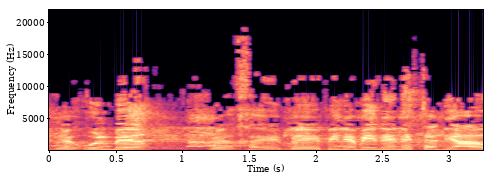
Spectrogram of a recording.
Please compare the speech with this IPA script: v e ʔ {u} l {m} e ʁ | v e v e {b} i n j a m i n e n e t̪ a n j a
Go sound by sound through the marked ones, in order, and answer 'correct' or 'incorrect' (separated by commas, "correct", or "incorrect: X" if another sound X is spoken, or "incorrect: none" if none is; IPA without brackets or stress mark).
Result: correct, correct, correct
